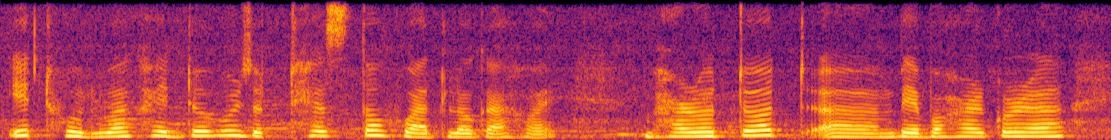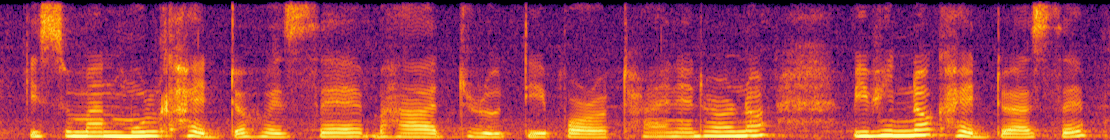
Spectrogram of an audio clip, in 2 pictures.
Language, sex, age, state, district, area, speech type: Assamese, female, 18-30, Assam, Morigaon, rural, spontaneous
